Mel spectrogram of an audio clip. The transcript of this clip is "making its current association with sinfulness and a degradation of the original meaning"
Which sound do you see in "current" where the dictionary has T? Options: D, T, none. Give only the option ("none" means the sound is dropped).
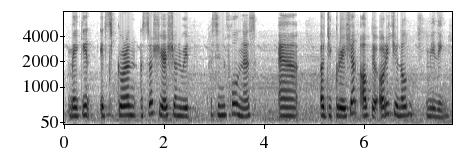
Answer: none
